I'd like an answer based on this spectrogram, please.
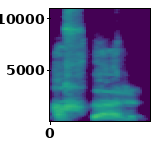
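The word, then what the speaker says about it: أخضر: My young daughter had mastered not only the colors, but also the throaty KH, two letters in English that equal one in Arabic.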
